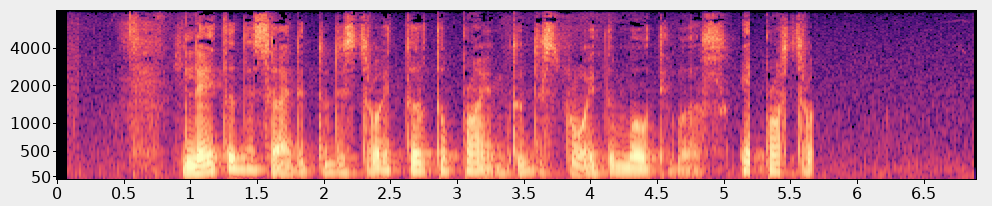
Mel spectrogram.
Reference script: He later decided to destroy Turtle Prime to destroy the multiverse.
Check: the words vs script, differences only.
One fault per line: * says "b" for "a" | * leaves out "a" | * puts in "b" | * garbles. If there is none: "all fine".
* garbles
